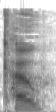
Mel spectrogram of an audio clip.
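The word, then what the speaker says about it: Kou: It's Kuh in German, for example. – That's clever. Only clever people know those kind of things. Do you know, what is it in Luxembourgish? – It's fairly similar. Kuh.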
